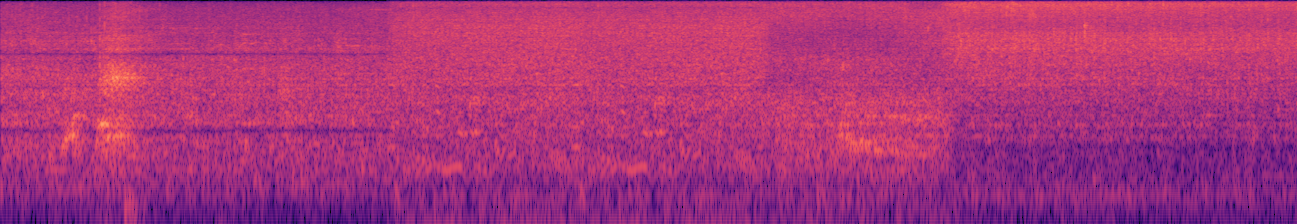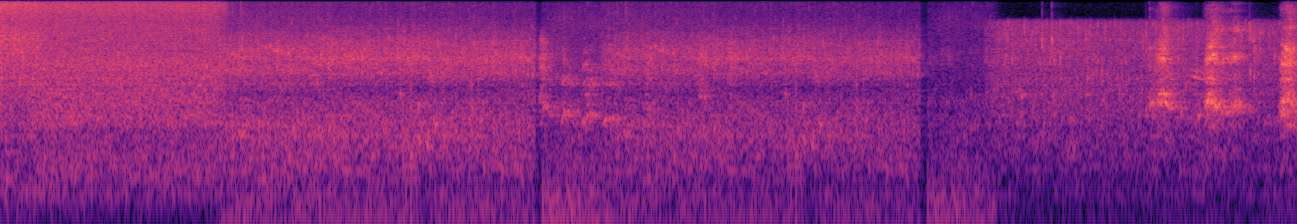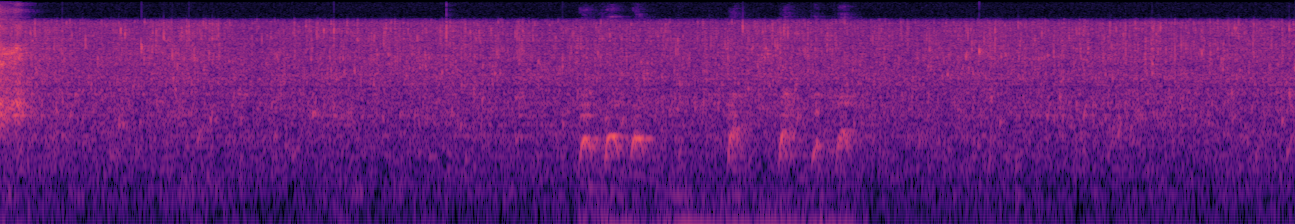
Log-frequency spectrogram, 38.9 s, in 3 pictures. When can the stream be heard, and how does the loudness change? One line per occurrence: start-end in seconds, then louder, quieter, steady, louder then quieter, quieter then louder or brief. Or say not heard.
0.0-38.8 quieter.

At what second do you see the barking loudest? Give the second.
1 s.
